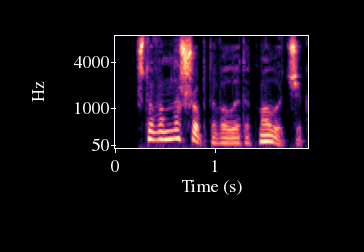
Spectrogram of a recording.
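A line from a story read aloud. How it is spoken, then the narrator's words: Plain question. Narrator (Russian): спросил Николас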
